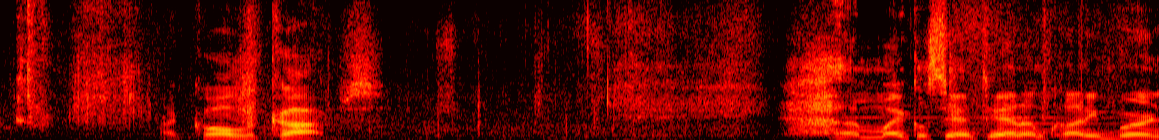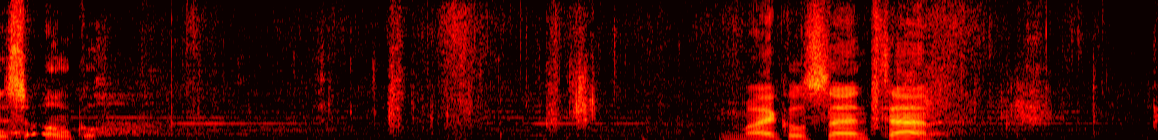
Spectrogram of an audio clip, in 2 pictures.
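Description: Two men talk calmly nearby.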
